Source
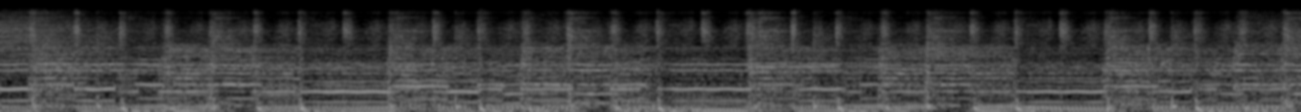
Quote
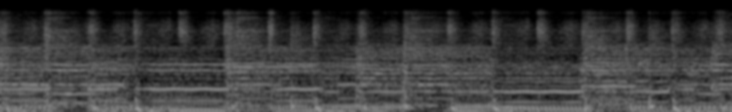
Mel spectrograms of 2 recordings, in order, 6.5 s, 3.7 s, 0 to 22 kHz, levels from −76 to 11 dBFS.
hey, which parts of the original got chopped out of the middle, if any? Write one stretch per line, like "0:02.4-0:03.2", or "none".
none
